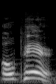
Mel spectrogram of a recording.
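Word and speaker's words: au pair: It's pronounced opair.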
